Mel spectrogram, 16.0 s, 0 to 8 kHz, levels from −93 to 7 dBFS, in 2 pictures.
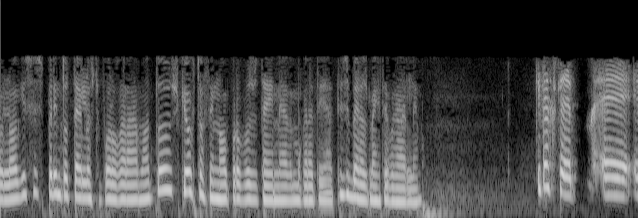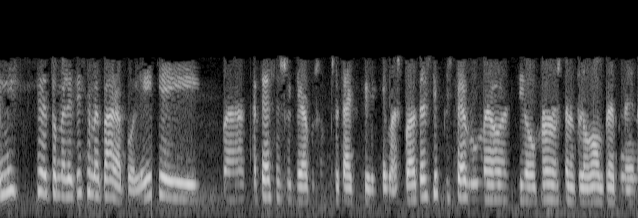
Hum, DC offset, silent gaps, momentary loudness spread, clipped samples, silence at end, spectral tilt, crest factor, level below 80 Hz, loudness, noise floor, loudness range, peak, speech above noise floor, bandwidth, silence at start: none; under 0.1%; none; 6 LU; under 0.1%; 0 s; -12 dB/octave; 14 dB; -48 dBFS; -19 LUFS; -52 dBFS; 3 LU; -6 dBFS; 34 dB; 4 kHz; 0 s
